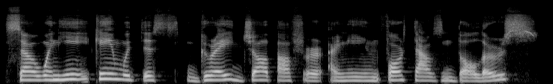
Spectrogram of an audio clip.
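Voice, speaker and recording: A woman's voice: medium pitch, steady tone, takes it slowly, vocal fry, a little mellow, dry recording, studio quality. A woman in her twenties from Morocco, speaking English as a second language, answers interview questions hesitantly, often searching for words. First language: not English. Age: 20s. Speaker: interview guest. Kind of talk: conversational interview.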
